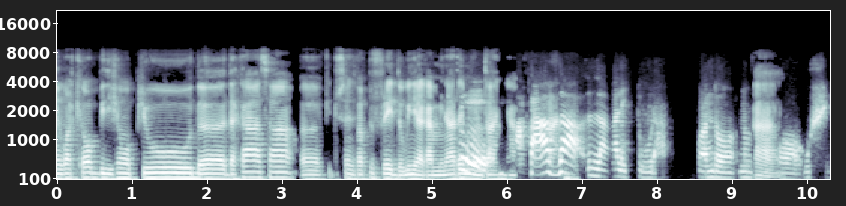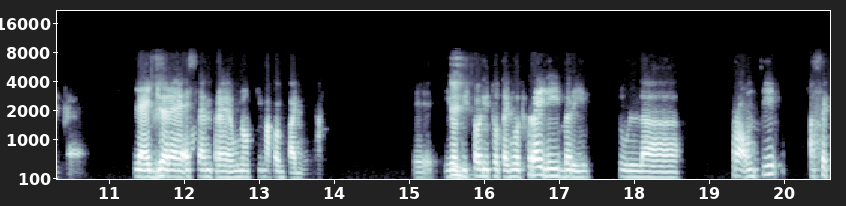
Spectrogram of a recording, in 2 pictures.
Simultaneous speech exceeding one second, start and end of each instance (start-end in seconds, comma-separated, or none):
none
